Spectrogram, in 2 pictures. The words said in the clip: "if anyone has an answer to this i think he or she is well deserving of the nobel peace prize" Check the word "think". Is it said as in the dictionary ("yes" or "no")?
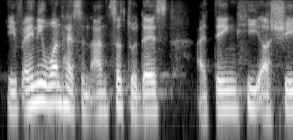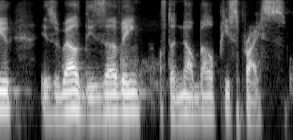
no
